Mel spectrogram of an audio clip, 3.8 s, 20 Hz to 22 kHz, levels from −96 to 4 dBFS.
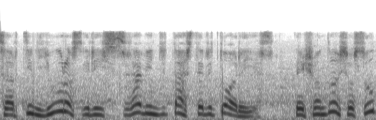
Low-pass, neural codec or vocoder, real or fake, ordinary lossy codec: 7.2 kHz; none; real; Opus, 64 kbps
